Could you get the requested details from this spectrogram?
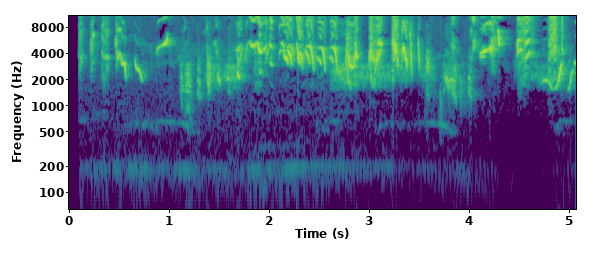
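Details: Oriental magpie-robin song used as a master recording to provoke other birds, a dense, rapid stream of varied chirps, sharp whistles and buzzy notes running almost without pause.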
